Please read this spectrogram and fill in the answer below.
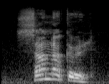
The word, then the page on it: sana gölJ: Xyzyl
